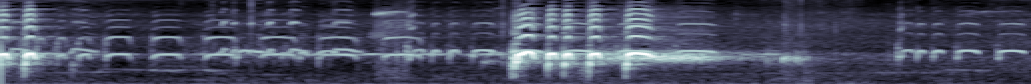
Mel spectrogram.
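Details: Duetting female and male local zebra doves. Rows of short, clipped whistled coos overlap, then a loud flurry of rapid ringing notes rises mid-clip, and soft coos return at the close.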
